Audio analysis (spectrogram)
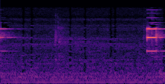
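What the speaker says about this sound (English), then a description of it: "I'm gonna go ahead and set my timer" A kitchen timer being set for about nine minutes while pasta boils, giving one short, clear beep at the end after a faint low hum.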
